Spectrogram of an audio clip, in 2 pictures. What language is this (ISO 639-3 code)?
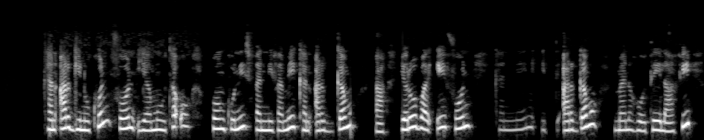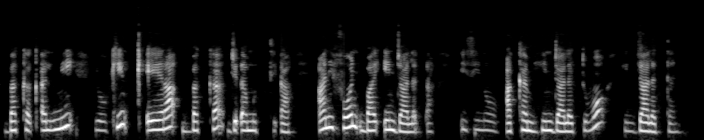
orm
